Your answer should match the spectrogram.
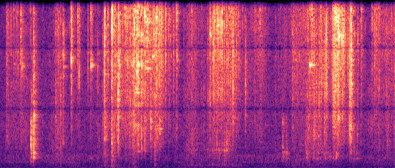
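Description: A big glass bead necklace clicks and jangles as it is handled, with bright, irregular bursts of rattling strands close by and no talking.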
